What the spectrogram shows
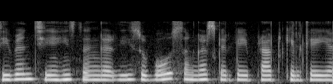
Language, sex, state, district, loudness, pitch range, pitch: Maithili, female, Bihar, Purnia, -14 LUFS, 215-225 Hz, 215 Hz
